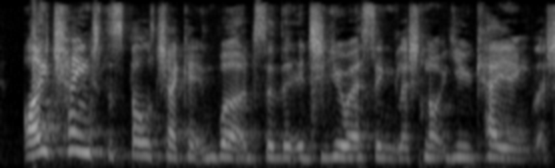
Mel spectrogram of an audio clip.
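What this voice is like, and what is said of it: British English accent. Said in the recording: “as you can probably tell by my accent, I'm from the UK”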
